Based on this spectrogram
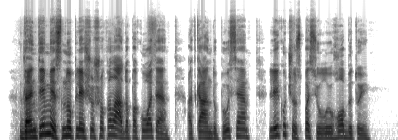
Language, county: Lithuanian, Kaunas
